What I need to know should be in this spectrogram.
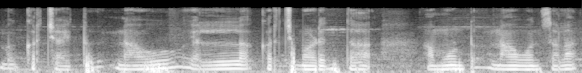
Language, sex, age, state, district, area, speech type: Kannada, male, 18-30, Karnataka, Gadag, rural, spontaneous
